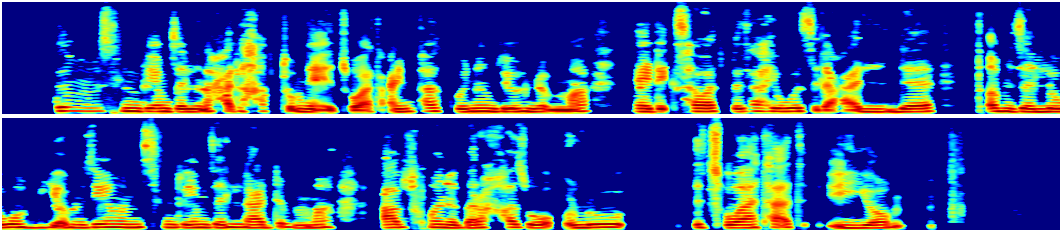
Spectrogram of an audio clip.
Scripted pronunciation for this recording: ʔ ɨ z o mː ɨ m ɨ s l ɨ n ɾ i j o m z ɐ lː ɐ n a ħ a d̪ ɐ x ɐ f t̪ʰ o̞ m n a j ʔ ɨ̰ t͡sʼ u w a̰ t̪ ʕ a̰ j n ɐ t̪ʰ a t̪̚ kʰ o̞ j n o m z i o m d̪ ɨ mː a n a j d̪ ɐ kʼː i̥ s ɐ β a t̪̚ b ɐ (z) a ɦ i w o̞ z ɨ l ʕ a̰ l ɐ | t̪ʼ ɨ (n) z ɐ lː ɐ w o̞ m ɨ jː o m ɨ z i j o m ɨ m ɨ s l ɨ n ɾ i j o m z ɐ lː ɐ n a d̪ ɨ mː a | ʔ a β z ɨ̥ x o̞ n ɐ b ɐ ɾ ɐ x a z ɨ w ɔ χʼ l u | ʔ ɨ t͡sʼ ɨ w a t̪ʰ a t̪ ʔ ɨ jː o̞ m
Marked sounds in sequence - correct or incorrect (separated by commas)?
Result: correct, incorrect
